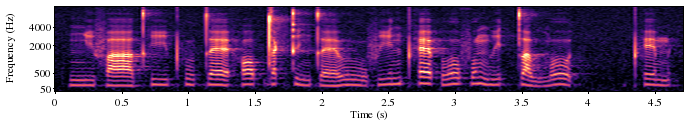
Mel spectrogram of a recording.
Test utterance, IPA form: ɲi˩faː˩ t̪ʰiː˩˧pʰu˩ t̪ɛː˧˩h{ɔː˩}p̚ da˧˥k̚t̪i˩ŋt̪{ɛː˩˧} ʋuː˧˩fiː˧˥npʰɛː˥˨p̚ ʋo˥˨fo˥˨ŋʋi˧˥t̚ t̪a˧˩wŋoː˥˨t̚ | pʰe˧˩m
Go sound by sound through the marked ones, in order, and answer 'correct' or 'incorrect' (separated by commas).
incorrect, correct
